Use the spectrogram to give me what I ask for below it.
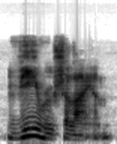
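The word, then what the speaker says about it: וירושלים: So actually here, so I mispronounced this one as well. Here, our vowels kind of merge together, and this becomes Virushalayim.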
